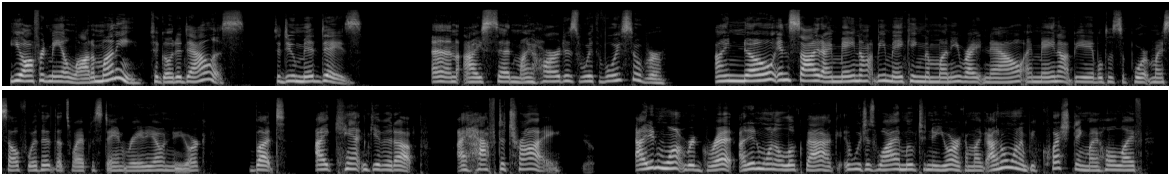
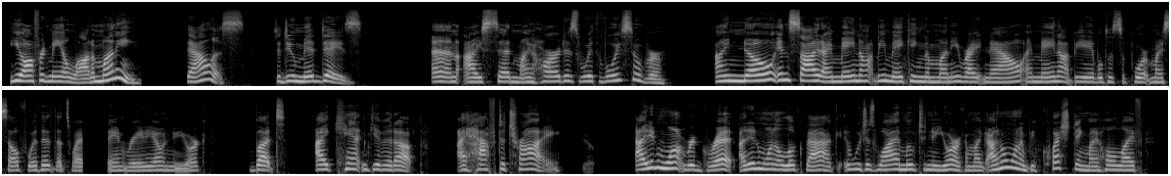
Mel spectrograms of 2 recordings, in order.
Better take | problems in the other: first | audio cutting out; at 1.5 s and at 12 s

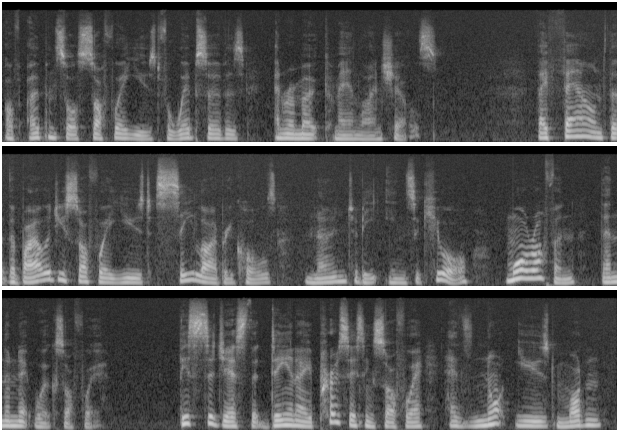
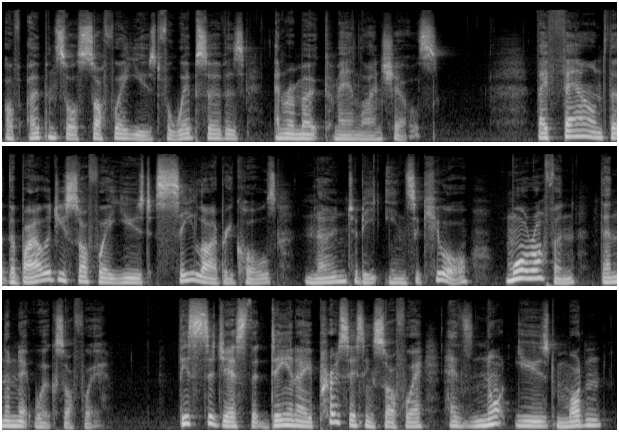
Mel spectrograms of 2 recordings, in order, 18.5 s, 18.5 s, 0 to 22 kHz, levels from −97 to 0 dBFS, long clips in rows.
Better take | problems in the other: second | hiss; faint; throughout; 25 dB below the speech

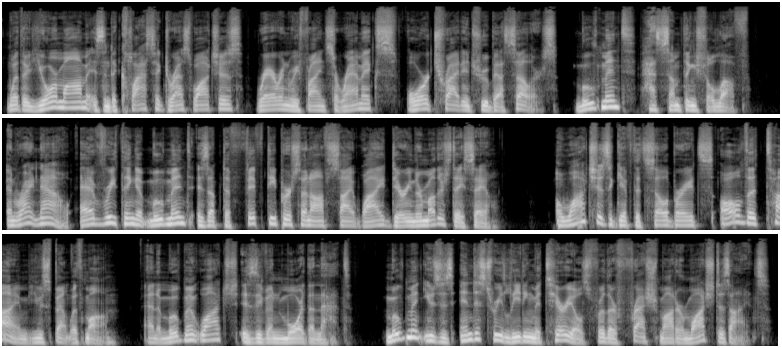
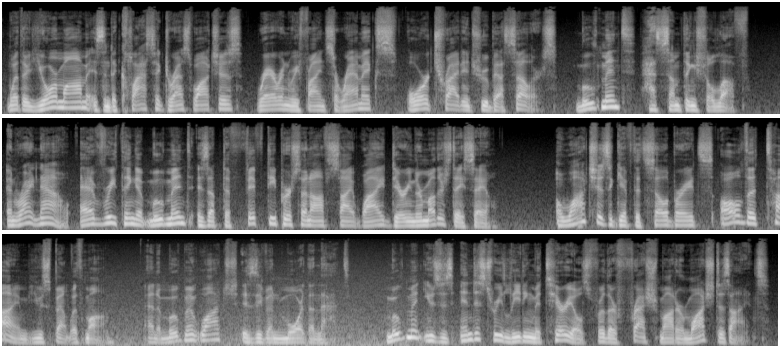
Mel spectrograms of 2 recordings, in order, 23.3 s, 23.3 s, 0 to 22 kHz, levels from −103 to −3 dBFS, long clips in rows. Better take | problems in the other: first | wind noise on the microphone; occasional gusts; 25 dB below the speech

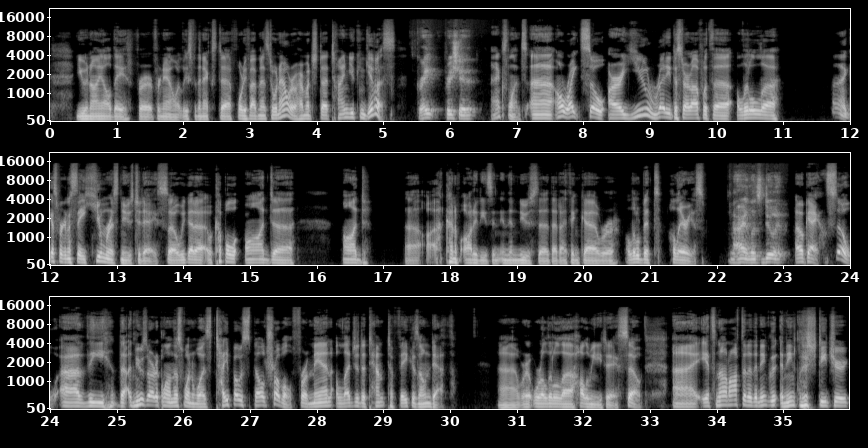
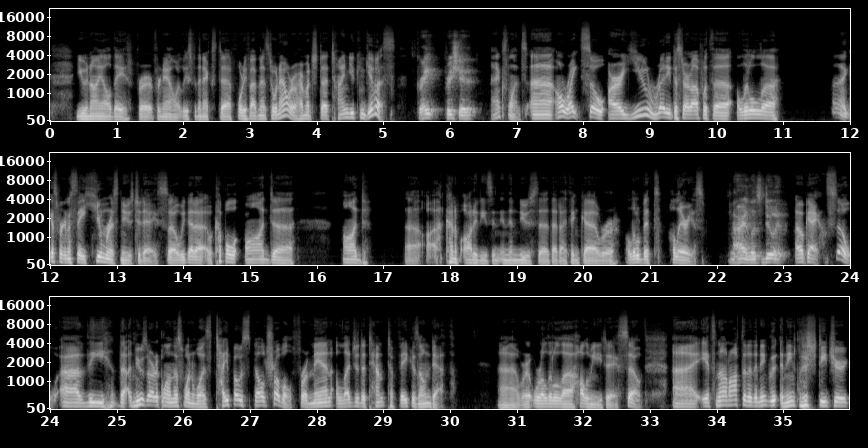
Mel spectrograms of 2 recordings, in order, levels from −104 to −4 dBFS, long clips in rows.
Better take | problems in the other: first | muffled; slightly; fading above 2.5 kHz

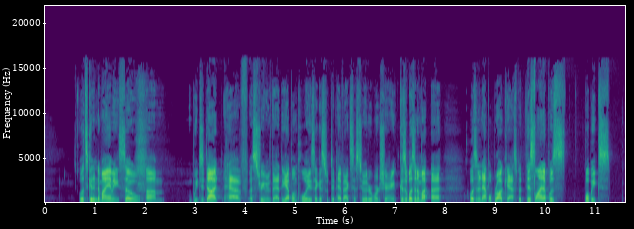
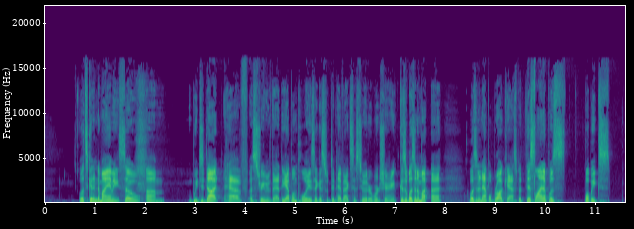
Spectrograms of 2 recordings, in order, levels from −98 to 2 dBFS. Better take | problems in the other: second | thin; very; fading below 350 Hz

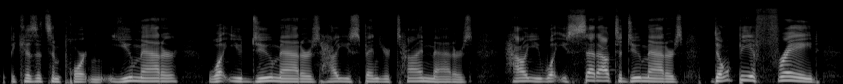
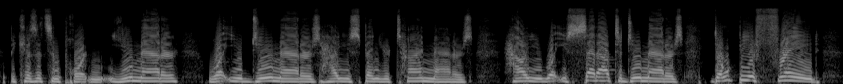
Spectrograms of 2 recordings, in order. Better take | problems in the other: first | distortion; heavy; 5 dB below the speech

